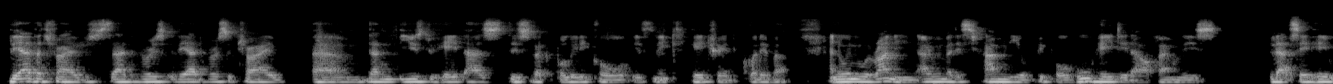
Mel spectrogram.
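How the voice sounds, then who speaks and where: A young man from Congo shares his story as an interview guest. He talks in a reflective, unhurried way, often pausing and restarting phrases. His voice sits at an ordinary middle pitch. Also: rough recording. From Democratic Republic of Congo. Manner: reflective, halting, many restarts and "you know".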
